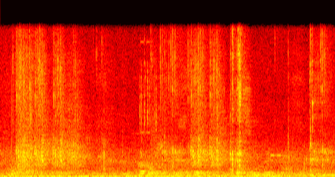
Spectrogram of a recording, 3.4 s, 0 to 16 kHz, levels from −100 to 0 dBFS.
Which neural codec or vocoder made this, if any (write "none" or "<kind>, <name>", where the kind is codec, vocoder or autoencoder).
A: none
